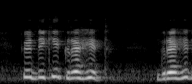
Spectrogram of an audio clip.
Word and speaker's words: ग्रहित: ग्रहित लगता है हमें कि वो ऐसा वाला जो लगता है ना नीचे ऋ वो होगा। लेकिन नहीं इसमें यह वाला र है। ग्रहित की स्पेलिंग में ध्यान दीजिएगा कि हमें लगता है कि यह सही होगा ग में लेकिन नहीं यह सही है ग्रहित।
